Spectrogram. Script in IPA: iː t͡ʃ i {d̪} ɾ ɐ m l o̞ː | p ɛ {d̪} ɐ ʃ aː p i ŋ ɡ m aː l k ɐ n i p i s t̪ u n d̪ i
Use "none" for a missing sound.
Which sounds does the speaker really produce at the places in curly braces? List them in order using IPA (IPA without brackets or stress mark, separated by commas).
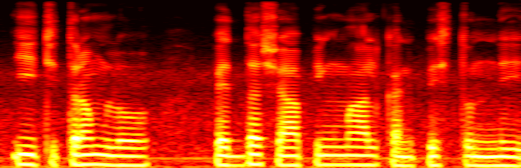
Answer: t̪, d̪ː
